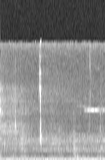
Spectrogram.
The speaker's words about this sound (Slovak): A to je vlastne druhé auto, že keď to stopneš, lebo to je ako, že kto z koho, hej?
